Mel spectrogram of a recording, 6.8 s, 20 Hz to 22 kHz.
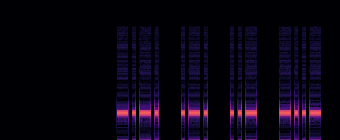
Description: Morse code, heard as a keyed tone, about 16 wpm, spaced as for 12 wpm, 800 Hz. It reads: CRUX
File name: Alphabetical / Alphabetical mp3s / Cs @10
